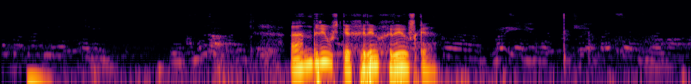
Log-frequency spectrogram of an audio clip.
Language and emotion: Russian, positive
